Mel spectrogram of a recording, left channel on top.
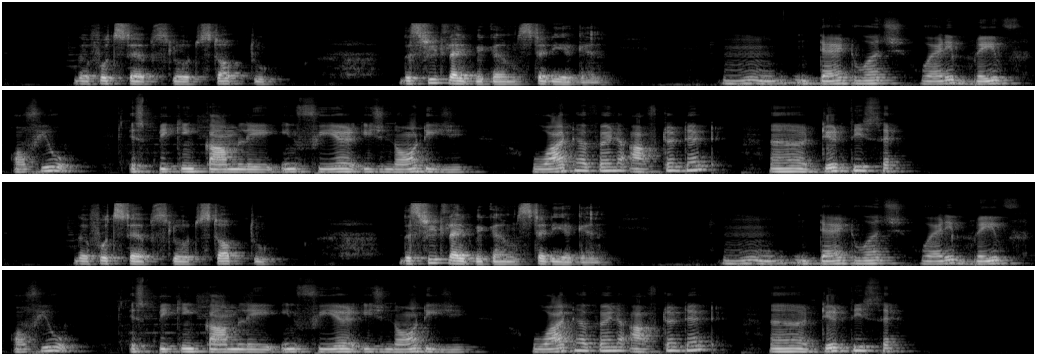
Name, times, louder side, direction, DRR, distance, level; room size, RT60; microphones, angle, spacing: voice 1, 0.7-2.6 3.5-3.6 4.0-6.0, right 1 dB, 25° right, 5 dB, 1.1 m, -23 dB
voice 2, 7.2-10.0 10.4-11.0 11.6-15.0 15.6-17.3 18.0-19.2, left 1 dB, 10° left, 2 dB, 1.4 m, -23 dB
15.5 x 9.8 x 3.3 m, 0.39 s
head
